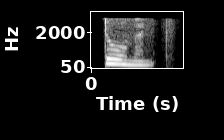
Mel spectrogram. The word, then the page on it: dormant: ‘dɔ:rmənt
